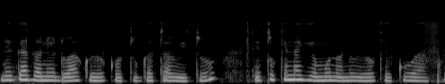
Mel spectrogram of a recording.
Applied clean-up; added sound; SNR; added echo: neural mask model Resemble Enhance denoiser.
